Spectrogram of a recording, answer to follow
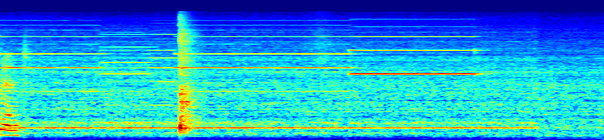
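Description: XcelVap evaporator's end-of-run alarm buzzer sounding steady electronic tones, signalling that the sample evaporation is finished. The loudest, a high steady beep, comes about three and a half seconds in and lasts just over a second. There is a short click about two seconds in.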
